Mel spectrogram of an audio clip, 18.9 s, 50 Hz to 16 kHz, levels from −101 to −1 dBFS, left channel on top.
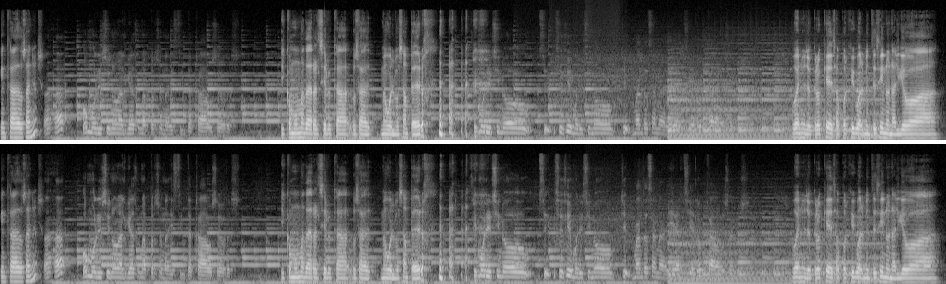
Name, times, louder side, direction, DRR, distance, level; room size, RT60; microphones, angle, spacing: voice 1, 0.0-0.8 5.6-9.1 9.4-9.7 15.8-18.7, left 2 dB, 30° left, 13 dB, 0.5 m, -23 dB
sound 1, 0.9-12.8 13.3-17.7, left 2 dB, 75° left, 0.8 m, -36 dB
voice 2, 0.9-1.3 1.6-4.7 9.5-14.8, right 2 dB, 30° right, 11 dB, 0.7 m, -32 dB
sound 2, 1.0-13.2, right 1 dB, 90° right, 0.9 m, -42 dB
sound 3, 11.0-16.2, left 1 dB, 50° left, 2.7 m, -52 dB
8.7 x 6.7 x 4.2 m, 0.41 s
head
